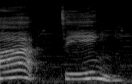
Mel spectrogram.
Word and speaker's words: จริง: เท่า นั้น คือ คำ ว่า จริง อ่าน ว่า จริง ต่อ ไป ศ.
